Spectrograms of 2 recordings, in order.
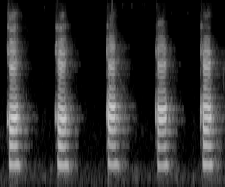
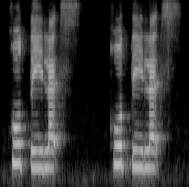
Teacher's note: It's from the throat. The sounds coming from the throat.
